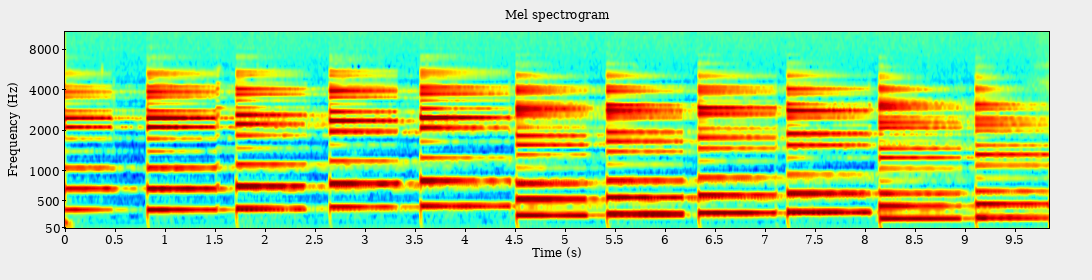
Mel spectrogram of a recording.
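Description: An electric guitar right-hand picking exercise: about eleven sustained notes picked one at a time at a steady, even pace with a distorted, effects-heavy tone, the pitch stepping upward, dropping, then rising again.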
